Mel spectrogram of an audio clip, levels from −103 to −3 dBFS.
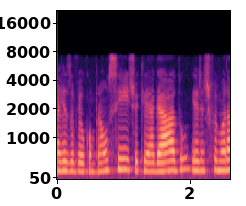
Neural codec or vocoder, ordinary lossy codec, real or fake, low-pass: none; none; real; 7.2 kHz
